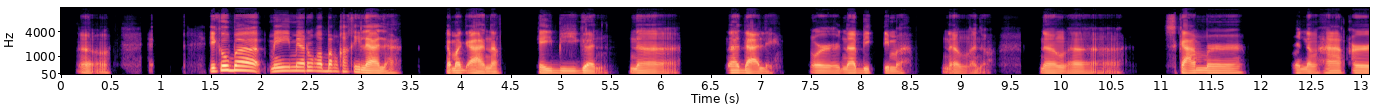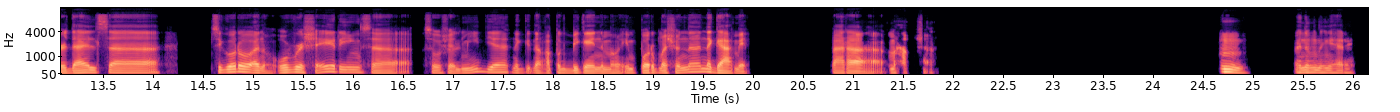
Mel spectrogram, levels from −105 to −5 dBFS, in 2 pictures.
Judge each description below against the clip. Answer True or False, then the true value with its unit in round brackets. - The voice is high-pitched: False (105 Hz)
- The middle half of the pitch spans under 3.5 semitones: False (4.5 semitones)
